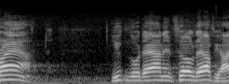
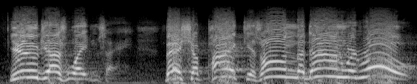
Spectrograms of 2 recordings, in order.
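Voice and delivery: full-force preaching; 8 semitones higher than usual. Real, not acted. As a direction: thunder the prophecy at the crowd. Prophesying against Bishop Pike.

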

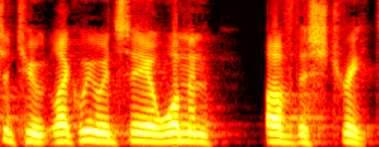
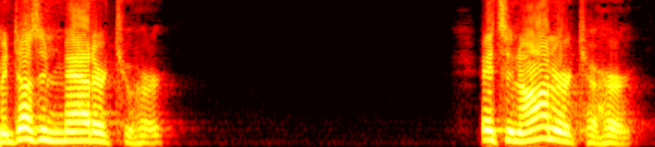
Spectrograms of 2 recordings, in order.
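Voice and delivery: higher-pitched, driving sermon delivery; impassioned preaching; 6 semitones higher, 6 dB louder than usual. Real, not acted. Preacher relives the woman's anguish for congregation, impassioned. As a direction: preach it with urgent, pressing intensity.

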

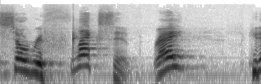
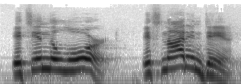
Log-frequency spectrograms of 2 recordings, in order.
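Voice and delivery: ordinary talk

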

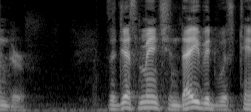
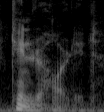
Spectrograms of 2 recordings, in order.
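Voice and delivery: soft, lower tenderhearted; hushed tenderhearted; 8 semitones lower, 12 dB quieter than usual. Acted. Repeated, hushed.

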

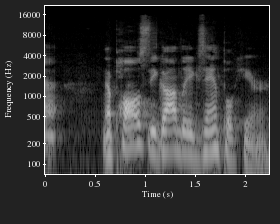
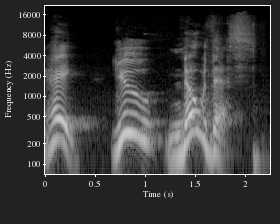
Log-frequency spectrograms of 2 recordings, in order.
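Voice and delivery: very slow, higher, pointed Hey, you know this; Paul nudging Timothy; 5 semitones higher, 3 dB louder, much slower than usual. Retold or imitated. Paul reminds Timothy, slow and pointed. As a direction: lean in like a mentor reminding a student. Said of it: "it's kind of like saying".

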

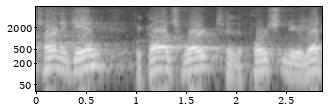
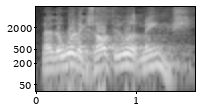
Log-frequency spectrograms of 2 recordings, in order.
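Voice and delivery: ordinary talk

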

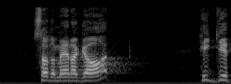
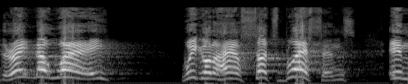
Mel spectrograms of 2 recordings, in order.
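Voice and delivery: loud, raised-pitch disbelief, piling up each phrase; scoffing; 5 semitones higher, 11 dB louder than usual. Acted. The king's lord ridicules the man of God, loud scoffing. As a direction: scoff at full preaching volume, quickening through the list. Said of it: "he's scoffing. He's ridiculing".

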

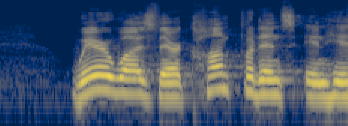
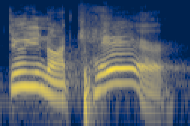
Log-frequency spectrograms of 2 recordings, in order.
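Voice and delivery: higher, louder reproachful cry; accusing; 7 semitones higher, 3 dB louder than usual. Retold or imitated. Disciples waking the Lord in the storm, accusing. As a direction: throw the question at him as a reproach. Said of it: "they were accusing him".

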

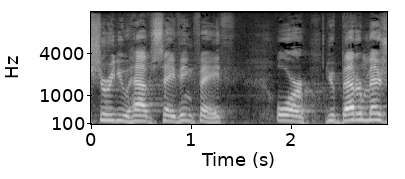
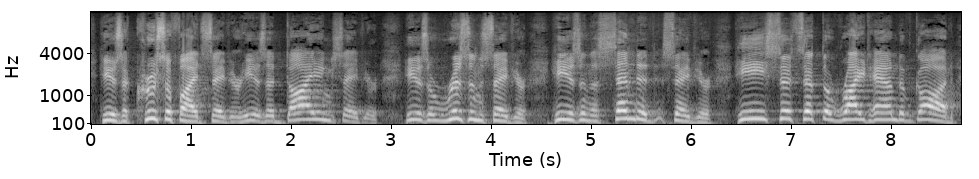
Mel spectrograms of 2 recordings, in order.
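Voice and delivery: rising, louder with each Savior line; preacher climbing to a loud proclamation; preaching crescendo; 5 semitones higher, 6 dB louder than usual. Acted. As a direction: build fervor line by line. Builds a list of titles.

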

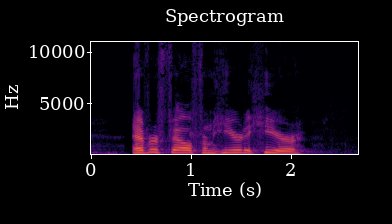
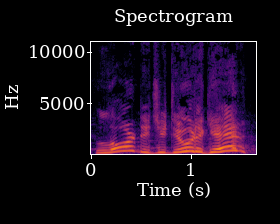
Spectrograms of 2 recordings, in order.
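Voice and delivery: higher and louder, laughing at God; laughing mock prayer; 6 semitones higher, 9 dB louder than usual. Preacher jokingly asks the Lord, laughing loudly. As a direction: toss it up to the Lord through a laugh.

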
